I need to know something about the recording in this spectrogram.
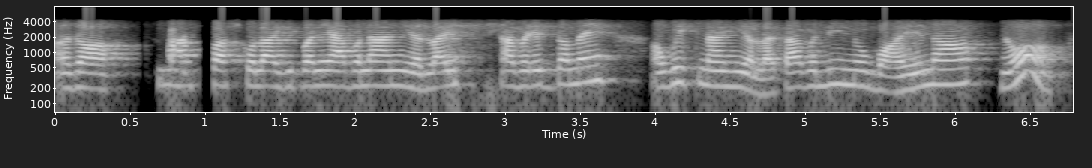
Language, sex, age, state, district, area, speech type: Nepali, female, 30-45, West Bengal, Darjeeling, rural, conversation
